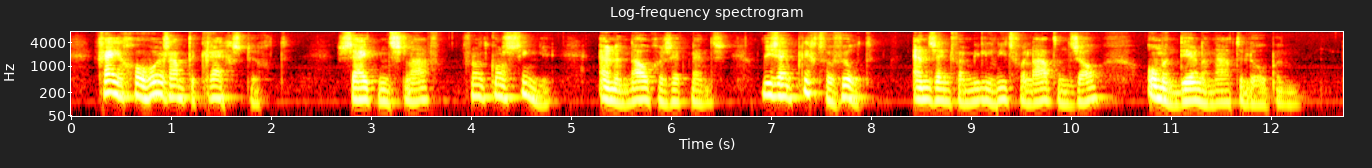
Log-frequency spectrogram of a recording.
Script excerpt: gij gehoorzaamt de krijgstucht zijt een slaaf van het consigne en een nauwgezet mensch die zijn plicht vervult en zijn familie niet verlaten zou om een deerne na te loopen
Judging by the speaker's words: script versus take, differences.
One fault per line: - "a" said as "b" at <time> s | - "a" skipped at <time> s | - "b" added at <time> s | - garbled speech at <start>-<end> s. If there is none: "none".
none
